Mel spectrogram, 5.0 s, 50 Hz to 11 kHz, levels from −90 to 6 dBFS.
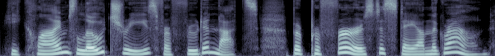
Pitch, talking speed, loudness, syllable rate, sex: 210 Hz, 180 wpm, -18 LUFS, 3.5 syllables/s, female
